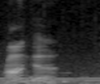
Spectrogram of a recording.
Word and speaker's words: Ranga: It's pronounced Ranga. Like the Aussie slang for a ginger.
